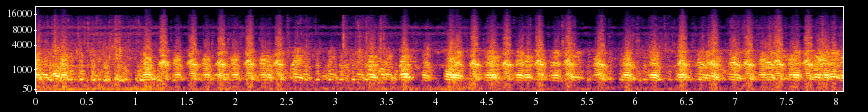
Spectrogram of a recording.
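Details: Rice field frogs calling to stimulate breeding, a sound used in Vietnam for trapping frogs: a busy chorus of rapid, honking, harmonic croaks, roughly three per second, steady from start to end.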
